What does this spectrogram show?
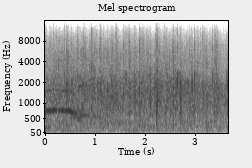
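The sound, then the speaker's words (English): A church audience applauds the people in the sound booth, dense overlapping claps sustained at an even level for several seconds, with a brief whistle-like tone sliding downward at the start. “Can we just turn our eyes and give a clap to the people in that booth?”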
